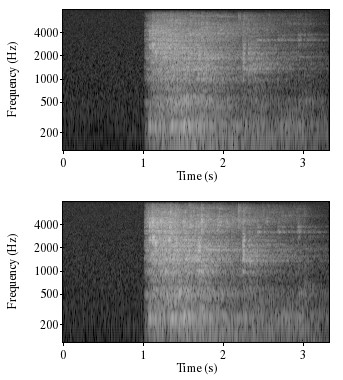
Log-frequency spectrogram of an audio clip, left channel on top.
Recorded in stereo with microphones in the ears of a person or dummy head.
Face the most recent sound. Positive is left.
turn(degrees=-25)  # may be behind; listen again after turning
